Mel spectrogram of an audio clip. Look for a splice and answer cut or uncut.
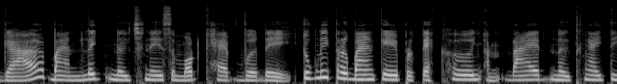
cut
